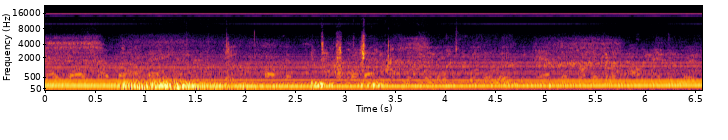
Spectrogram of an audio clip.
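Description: Steady low electrical hum, with faint background voices and a few faint clicks.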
